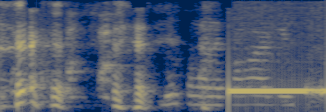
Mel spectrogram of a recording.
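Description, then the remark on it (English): A steady, buzzing ringback tone of an outgoing phone call starts abruptly after a few seconds of tinny, phone-filtered talking and holds at even loudness to the end. “She always asks me to phone her.”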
